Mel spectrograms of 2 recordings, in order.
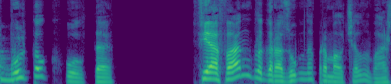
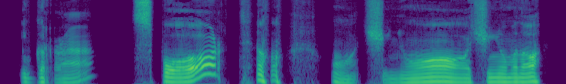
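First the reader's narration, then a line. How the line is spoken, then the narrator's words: Purring. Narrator (Russian): промурлыкал Базиль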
